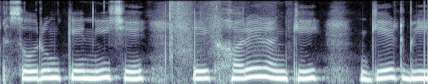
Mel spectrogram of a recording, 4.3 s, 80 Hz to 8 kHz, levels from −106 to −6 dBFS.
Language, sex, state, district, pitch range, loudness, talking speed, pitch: Hindi, female, Jharkhand, Palamu, 215-230 Hz, -10 LUFS, 125 wpm, 220 Hz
